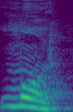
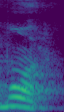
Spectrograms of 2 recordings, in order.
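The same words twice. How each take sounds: First: The o vowel is close, lips nearly together. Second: The o vowel is open, lips wider apart. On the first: It means the peacock bird. "સમૃદ્ધ પક્ષી આપણે બોલીએ તો મોર" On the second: It means the mango blossom. "આંબાનું જે ફૂલ આવે આંબાને એને આપણે કહીએ મોર"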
